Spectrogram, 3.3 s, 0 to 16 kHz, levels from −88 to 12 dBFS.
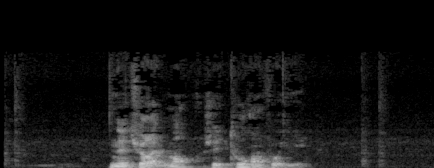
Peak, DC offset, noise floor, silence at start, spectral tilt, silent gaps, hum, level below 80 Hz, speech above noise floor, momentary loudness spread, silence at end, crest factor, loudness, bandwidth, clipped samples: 0 dBFS; under 0.1%; -59 dBFS; 0.8 s; -8 dB/octave; none; none; -52 dBFS; 41 dB; 12 LU; 1 s; 20 dB; -19 LUFS; 10.5 kHz; under 0.1%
